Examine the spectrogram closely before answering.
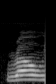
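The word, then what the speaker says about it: rho: a pia row r-h-o that's how you pronounce it row your boat row row equals to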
